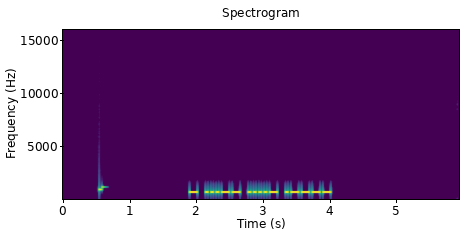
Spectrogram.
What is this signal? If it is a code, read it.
Morse code, heard as a keyed tone, about 30 wpm, 700 Hz. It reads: T341
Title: Numbers - Contest Style - 4-Digit 30wpm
